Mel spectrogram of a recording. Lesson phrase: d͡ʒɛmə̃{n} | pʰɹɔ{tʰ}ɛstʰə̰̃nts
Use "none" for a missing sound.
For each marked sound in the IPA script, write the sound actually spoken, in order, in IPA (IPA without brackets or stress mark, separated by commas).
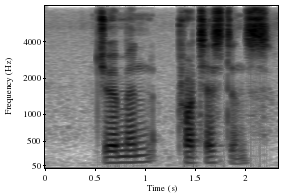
n, tʰ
